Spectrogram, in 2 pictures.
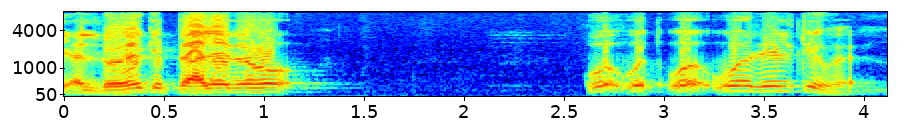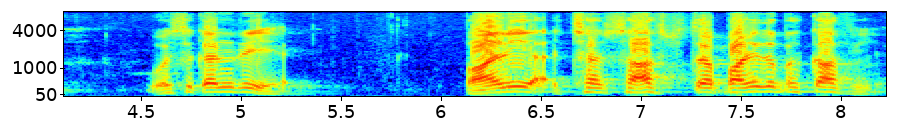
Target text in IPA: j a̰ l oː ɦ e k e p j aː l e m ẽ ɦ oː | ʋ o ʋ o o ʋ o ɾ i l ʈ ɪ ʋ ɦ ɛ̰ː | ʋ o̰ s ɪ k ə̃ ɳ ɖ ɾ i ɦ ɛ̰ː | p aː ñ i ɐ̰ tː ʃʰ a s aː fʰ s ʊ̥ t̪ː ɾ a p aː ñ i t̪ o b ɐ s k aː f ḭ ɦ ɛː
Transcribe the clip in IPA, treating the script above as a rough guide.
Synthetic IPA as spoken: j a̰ l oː ɦ e k e p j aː l e m ẽ ɦ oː | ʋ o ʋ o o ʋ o ɾ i l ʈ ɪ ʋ ɦ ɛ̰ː | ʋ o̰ s ɪ k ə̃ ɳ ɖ ɾ i ɦ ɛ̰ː | p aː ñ i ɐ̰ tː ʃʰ a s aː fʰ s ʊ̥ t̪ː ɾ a p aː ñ i t̪ o b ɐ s k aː f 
